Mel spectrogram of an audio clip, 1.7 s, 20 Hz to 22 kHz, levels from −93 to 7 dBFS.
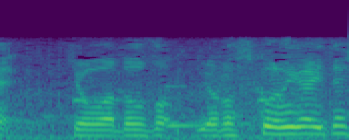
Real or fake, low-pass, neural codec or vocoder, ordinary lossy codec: real; 7.2 kHz; none; none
